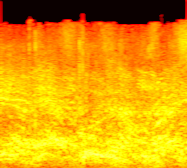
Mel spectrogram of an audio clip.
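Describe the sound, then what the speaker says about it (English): A Moscow street protest crowd chanting against Putin, with a dense roar of many voices shouting together in one continuous wash of sound. "They chant "Russia without Putin" and "Putin resign.""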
